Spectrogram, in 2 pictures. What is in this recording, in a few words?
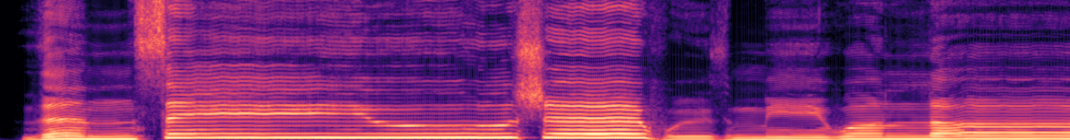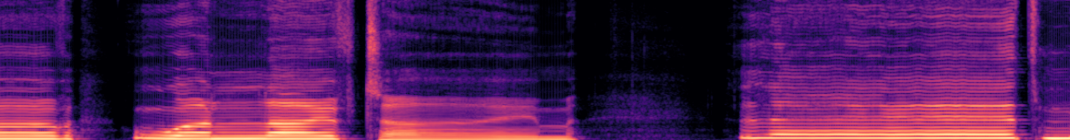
ADK A51 Model S male, microphones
